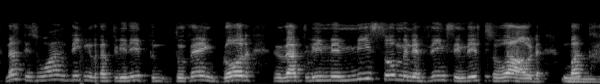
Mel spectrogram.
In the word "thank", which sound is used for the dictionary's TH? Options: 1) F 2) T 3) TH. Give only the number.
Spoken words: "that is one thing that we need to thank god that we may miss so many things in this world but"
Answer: 3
